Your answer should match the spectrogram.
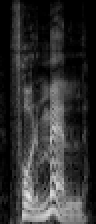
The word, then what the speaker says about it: formel: formal but also formel the stress moves from the first syllable to the last syllable formel which means formal the same goes for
